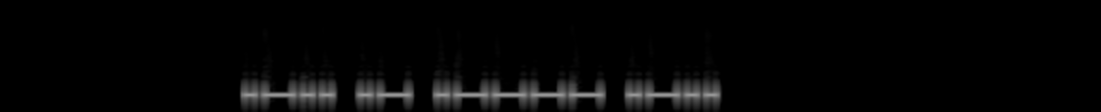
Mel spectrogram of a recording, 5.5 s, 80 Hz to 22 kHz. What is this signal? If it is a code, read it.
Morse code, heard as a keyed tone, about 25 wpm, 700 Hz. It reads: LA1L
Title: DXCC-100 Call Signs - 4 Characters - 25wpm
